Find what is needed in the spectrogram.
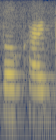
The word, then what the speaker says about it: Boccard: So my last name is spelled B-O-C-C-A-R-D. And the fund also has a Facebook page, which is the Lisa Bocard Breast Cancer Fund.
